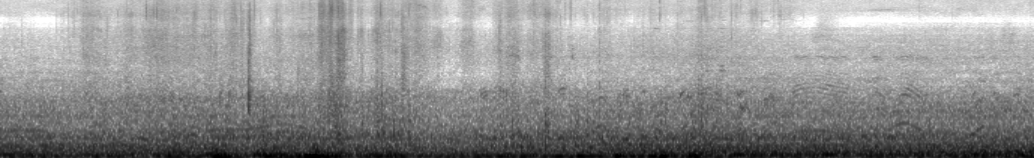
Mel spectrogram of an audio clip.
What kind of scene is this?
car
